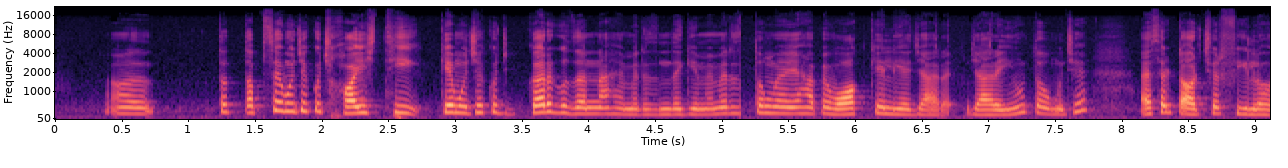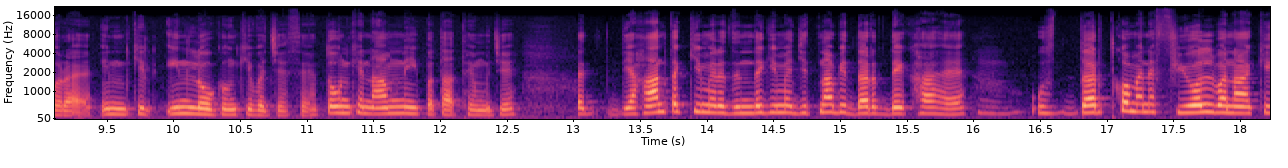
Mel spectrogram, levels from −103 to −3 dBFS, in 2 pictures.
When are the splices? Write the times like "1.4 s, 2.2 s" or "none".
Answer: 5.1 s, 13.1 s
